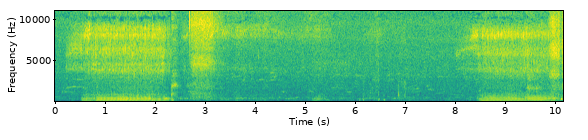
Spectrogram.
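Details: A sleeping French Bulldog snores in long, rasping, low rumbles separated by a quiet pause.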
